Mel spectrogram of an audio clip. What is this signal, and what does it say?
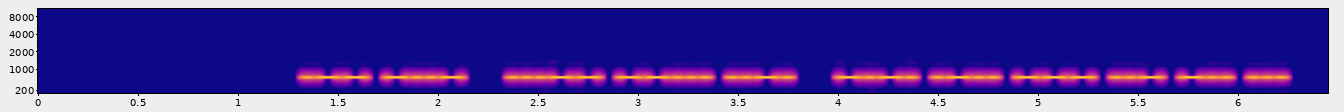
Morse code, heard as a keyed tone, about 34 wpm, 700 Hz. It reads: WX 37F CLOUDS
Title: Practice QSO - Exchange 2 - Info - 35wpm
